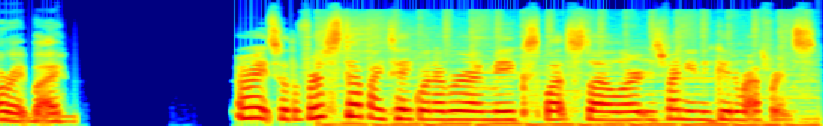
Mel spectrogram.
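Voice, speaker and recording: Music plays behind the speaker. She is a woman talking at a very fast pace. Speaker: digital artist. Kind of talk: tutorial voice-over read from a script. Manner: casual, upbeat.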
